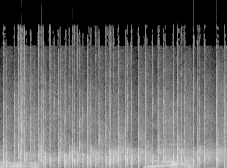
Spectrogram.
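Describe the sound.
A short burst of lively applause, many hands clapping in a quick, dense patter, with voices talking and exclaiming over it.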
